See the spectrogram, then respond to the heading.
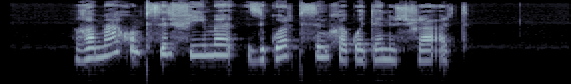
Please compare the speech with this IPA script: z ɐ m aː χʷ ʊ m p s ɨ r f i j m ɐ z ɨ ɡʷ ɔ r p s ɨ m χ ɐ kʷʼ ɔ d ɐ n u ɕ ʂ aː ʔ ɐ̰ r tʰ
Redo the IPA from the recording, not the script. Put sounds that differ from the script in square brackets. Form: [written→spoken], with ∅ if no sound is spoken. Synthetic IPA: [z→ʁ] ɐ m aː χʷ ʊ m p s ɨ r f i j m ɐ z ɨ ɡʷ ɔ r p s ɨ m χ ɐ kʷʼ ɔ d ɐ n u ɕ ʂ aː ʔ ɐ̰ r tʰ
